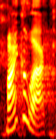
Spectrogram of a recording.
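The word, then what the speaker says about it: Michalak: Michaelak. Am I close? Michaelak. Michaelak, you got it. Okay, all right. Rhymes with Cadillac.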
